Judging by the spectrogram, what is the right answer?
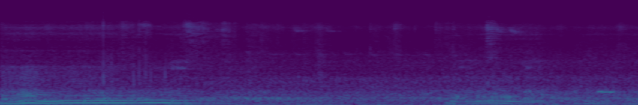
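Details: Rottweiler (large dog) snoring in its sleep: low, rough rumbling drones over two long breaths separated by a quieter stretch.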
